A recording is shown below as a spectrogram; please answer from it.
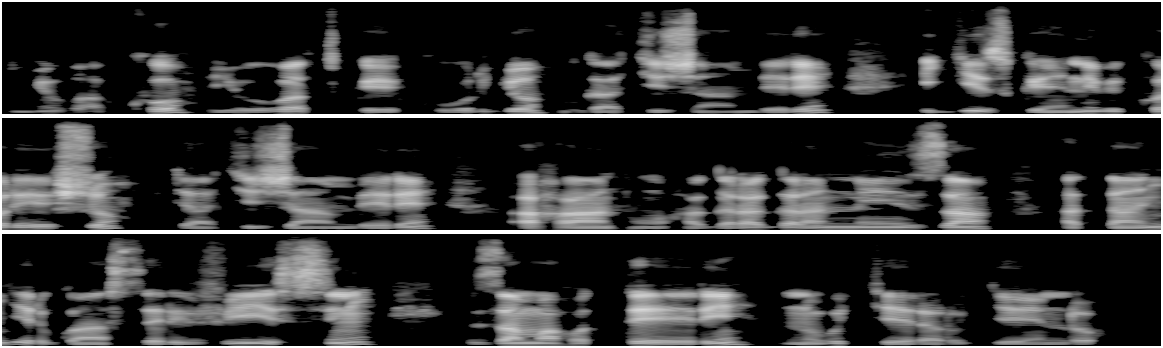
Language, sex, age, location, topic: Kinyarwanda, male, 25-35, Musanze, finance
